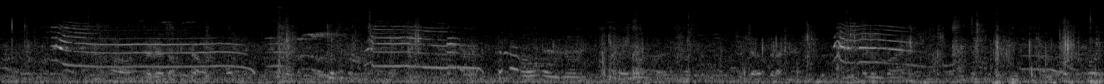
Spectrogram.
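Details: In Nara, Japan, a deer gives long, high, nasal bleats that waver and drop at the end, with pauses between; it is unclear whether it is crying out or gently begging for food.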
